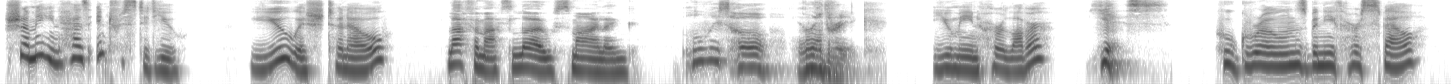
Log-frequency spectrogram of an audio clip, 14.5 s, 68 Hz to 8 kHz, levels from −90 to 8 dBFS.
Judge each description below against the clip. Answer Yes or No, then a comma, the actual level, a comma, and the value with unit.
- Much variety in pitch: Yes, wide, 6.0 semitones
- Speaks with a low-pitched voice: No, medium, 180 Hz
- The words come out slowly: Yes, slow, 115 wpm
